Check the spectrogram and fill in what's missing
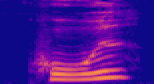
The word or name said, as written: hoved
